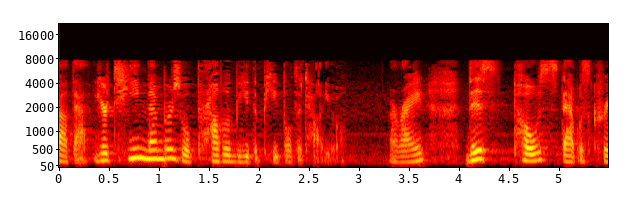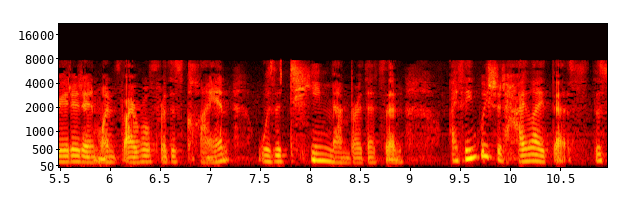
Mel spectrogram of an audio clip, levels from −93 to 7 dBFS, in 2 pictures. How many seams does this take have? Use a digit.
0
